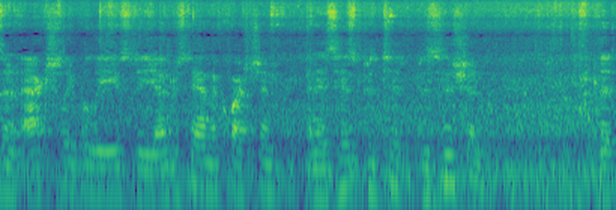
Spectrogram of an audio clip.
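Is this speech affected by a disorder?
No.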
